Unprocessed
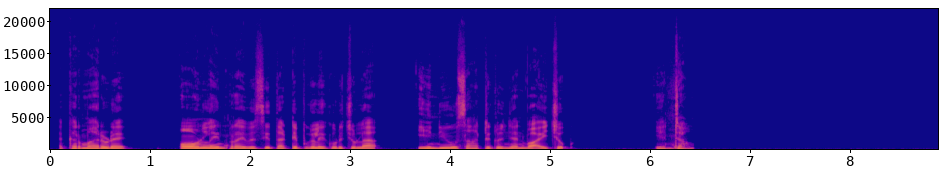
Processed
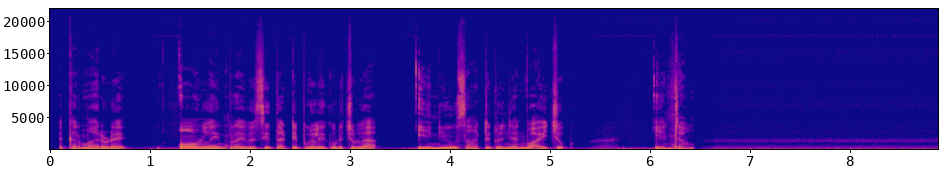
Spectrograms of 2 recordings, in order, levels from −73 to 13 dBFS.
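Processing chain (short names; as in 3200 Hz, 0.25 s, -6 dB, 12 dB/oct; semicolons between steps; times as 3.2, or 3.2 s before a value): recorder AGC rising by 79 dB/s; bell 610 Hz -7 dB 1.6 oct; notch 1000 Hz, Q 9.5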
